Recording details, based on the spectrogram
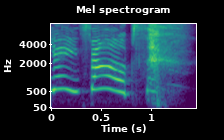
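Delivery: put-on very high-pitched voice with a little cheer. Speaker showing what they'd say after getting gifted subs, in a high-pitched voice. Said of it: "like, a high-pitched voice and be like".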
